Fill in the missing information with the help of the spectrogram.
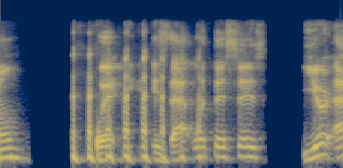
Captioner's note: laugh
